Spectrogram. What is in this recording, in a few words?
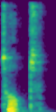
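"tot", English, British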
